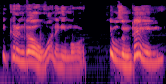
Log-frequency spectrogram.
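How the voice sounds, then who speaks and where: Amateur storyteller, slow delivery, slightly husky, mock-dramatic, crude, music in the background. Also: mid-range voice, very animated, warm tone. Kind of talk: dramatic reading of a comic story.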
